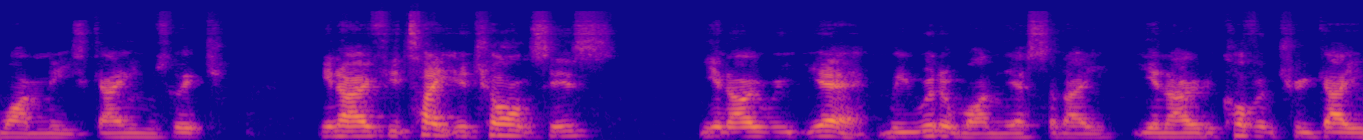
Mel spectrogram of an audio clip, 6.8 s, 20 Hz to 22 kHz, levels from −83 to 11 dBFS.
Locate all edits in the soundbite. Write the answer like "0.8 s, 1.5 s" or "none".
none

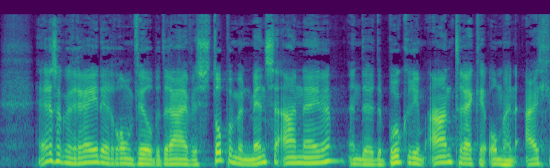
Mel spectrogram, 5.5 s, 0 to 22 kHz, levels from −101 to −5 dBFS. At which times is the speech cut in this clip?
none

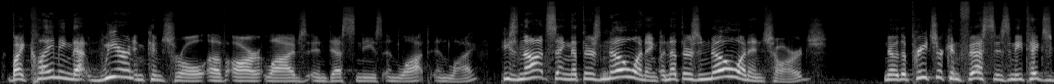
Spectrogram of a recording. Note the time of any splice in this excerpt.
1.3 s, 5.0 s, 6.6 s, 8.7 s

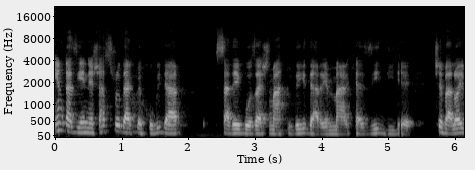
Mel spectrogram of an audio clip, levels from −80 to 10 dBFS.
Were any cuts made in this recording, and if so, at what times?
1.1 s, 3.2 s, 5.1 s

